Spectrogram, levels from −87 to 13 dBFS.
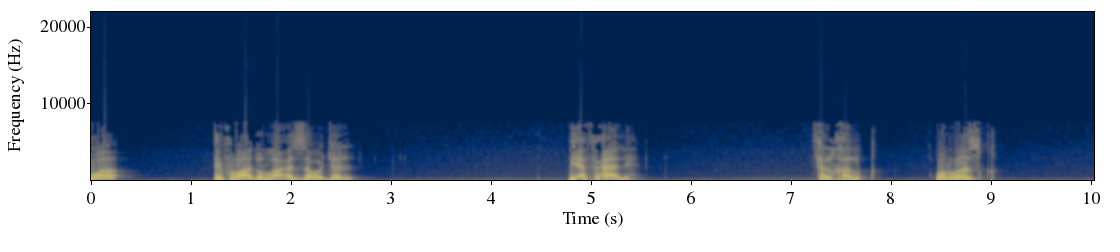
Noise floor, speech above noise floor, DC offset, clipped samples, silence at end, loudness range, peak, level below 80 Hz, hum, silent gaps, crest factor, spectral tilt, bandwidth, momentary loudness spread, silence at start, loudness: -52 dBFS; 41 dB; under 0.1%; under 0.1%; 1.15 s; 3 LU; 0 dBFS; -40 dBFS; none; none; 14 dB; -5 dB/octave; 8 kHz; 16 LU; 0 s; -12 LUFS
